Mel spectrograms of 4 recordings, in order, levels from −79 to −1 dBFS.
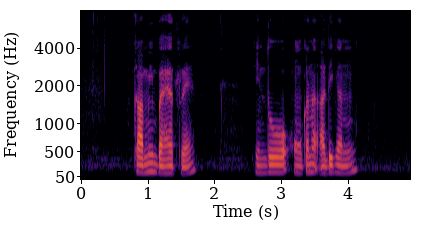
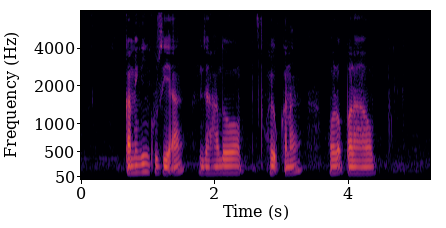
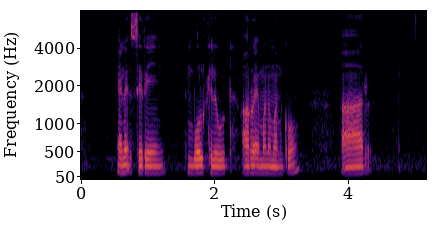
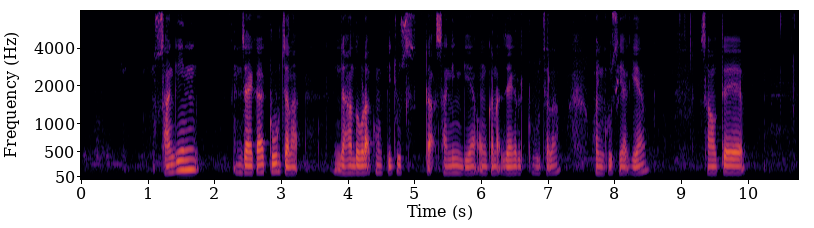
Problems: none marked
